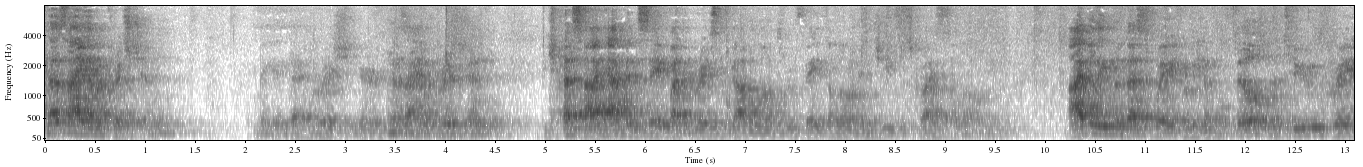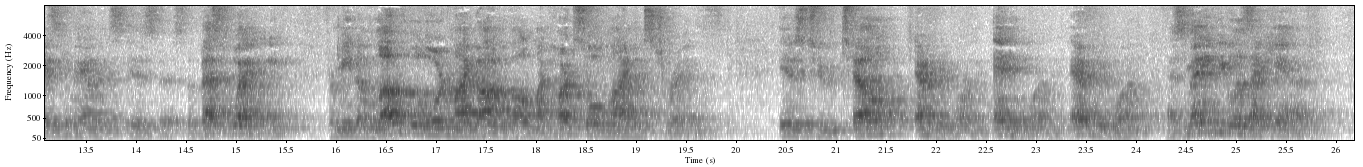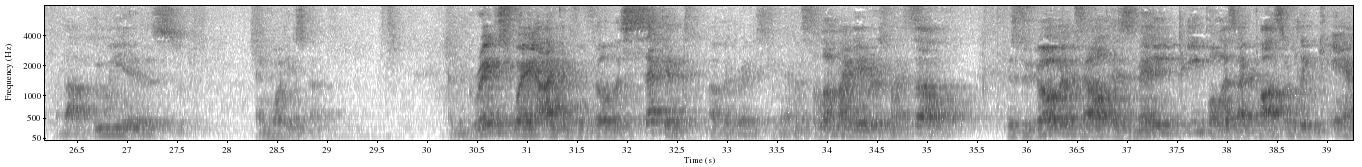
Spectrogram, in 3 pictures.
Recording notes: Preached during Sunday School at Calvary Baptist Church -Owosso, MI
